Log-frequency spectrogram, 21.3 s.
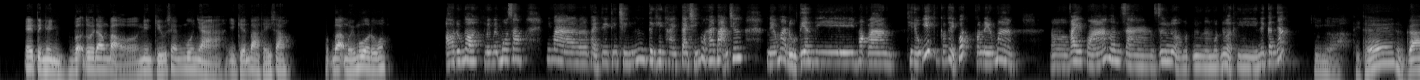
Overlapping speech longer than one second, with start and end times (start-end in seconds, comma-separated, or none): none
